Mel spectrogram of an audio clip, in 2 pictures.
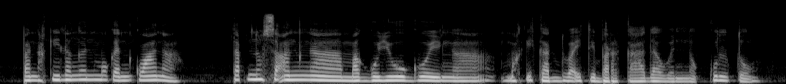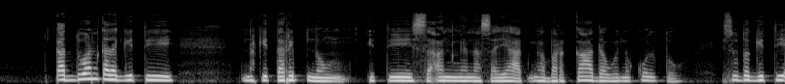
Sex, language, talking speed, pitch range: female, Filipino, 95 wpm, 155-190 Hz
